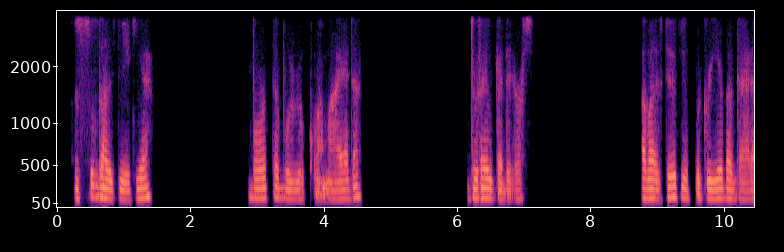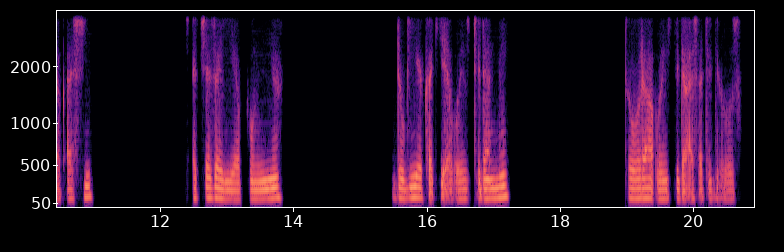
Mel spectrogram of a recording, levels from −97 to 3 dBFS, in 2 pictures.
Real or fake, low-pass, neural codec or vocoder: fake; 3.6 kHz; codec, 16 kHz, 1.1 kbps, Voila-Tokenizer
